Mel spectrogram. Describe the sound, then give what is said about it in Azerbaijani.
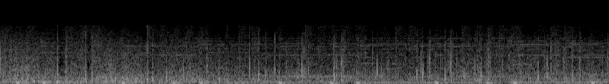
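Fireworks over a waterfall at Niagara: many sharp crackles and pops burst in quick, irregular succession over a steady low rushing roar. “Hər həftənin cümə və bazar günləri isə şəlalənin üzərində atəşfəşanlıq olur.”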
